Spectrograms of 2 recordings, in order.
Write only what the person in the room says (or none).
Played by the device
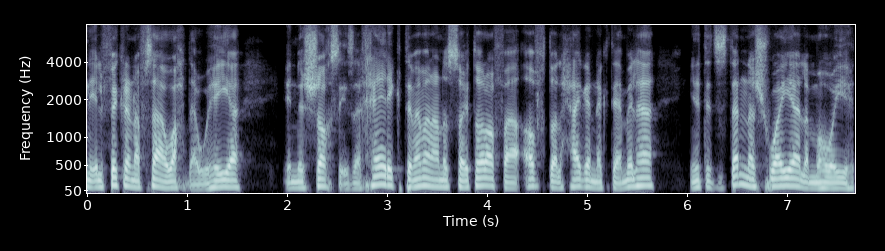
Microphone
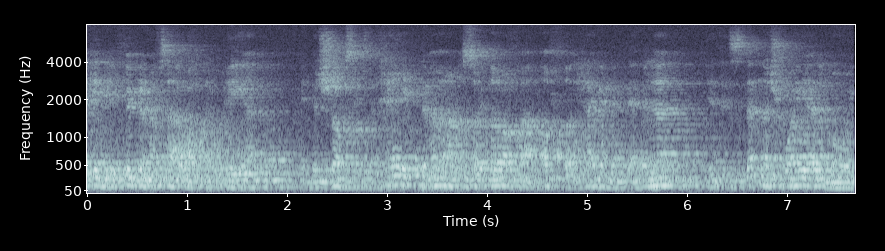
none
